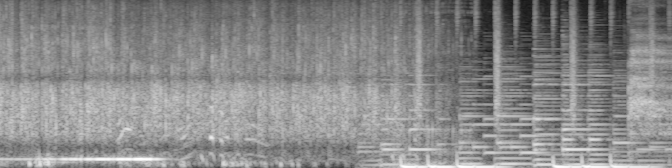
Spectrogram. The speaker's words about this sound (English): Thank you very much, lovely people of Canterbury and nearby, for coming out. And give yourselves a massive round of applause for coming out. Thank you very much.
